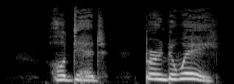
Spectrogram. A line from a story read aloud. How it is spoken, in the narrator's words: cried the daughter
